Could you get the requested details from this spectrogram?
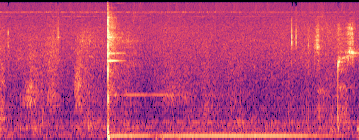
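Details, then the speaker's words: Rinne hearing test during a yearly exam on a real person, ASMR style: a tuning fork is struck and pressed behind the ear to test bone conduction; a sharp strike, then a steady low hum slowly fading in a quiet room. "I'm going to press it here right behind your ear you're just going to tell me when you stop hearing it it's basically when you're trying um like the bone conduction of sound"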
